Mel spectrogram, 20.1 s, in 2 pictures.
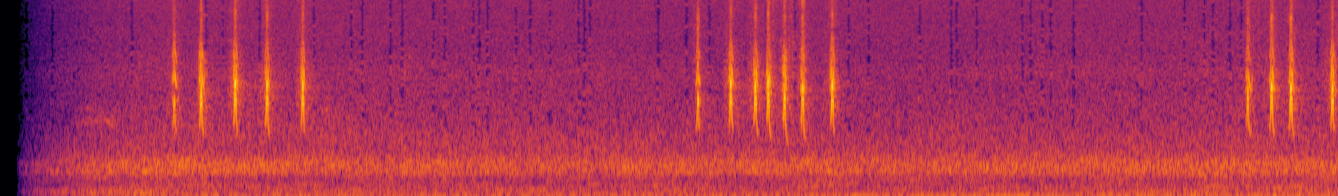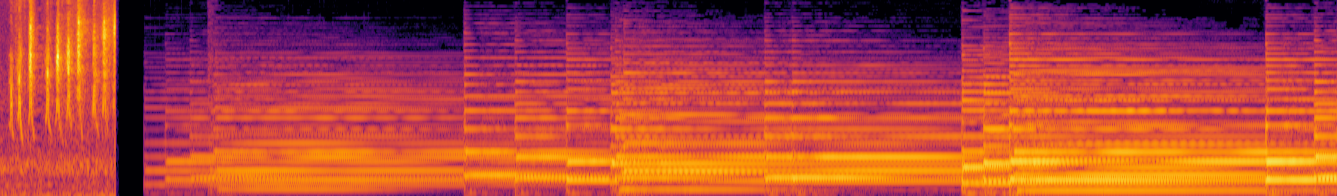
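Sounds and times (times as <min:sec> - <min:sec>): faint steady hum: 0:00.2 - 0:10.0
bird clicking calls: 0:01.2 - 0:02.6, 0:05.1 - 0:06.4, 0:09.3 - 0:10.9.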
